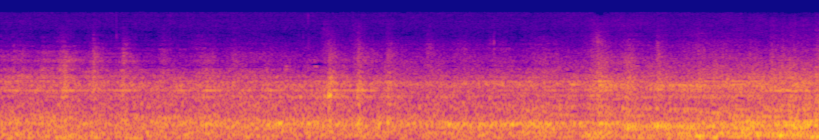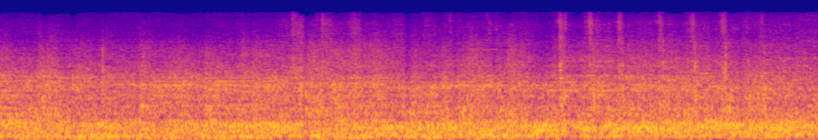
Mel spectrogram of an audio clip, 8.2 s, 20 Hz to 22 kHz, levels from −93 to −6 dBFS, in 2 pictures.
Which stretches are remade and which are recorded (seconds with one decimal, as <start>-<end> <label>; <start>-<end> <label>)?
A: 0.0-2.8 recorded; 2.8-6.3 remade; 6.3-8.2 recorded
